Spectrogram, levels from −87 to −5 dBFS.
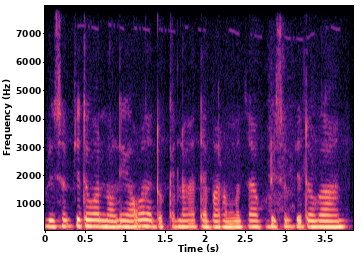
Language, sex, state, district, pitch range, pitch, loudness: Chakma, female, Tripura, Unakoti, 210-220 Hz, 215 Hz, -14 LUFS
